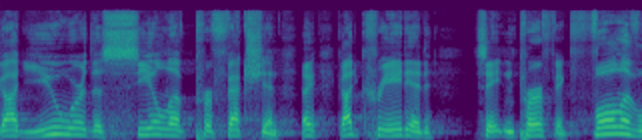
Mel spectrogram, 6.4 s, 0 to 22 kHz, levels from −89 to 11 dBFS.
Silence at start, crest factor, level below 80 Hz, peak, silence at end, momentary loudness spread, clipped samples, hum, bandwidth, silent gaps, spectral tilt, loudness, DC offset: 0 s; 18 dB; -60 dBFS; -8 dBFS; 0 s; 7 LU; under 0.1%; none; 16 kHz; none; -4 dB/octave; -25 LUFS; under 0.1%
